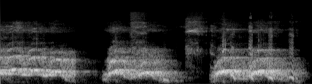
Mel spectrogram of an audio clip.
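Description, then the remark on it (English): A dog barks in three drawn-out, loud bursts with brief pauses between them, the yowling barks rising and falling in pitch. No one speaks. “The dogs are bowing. Whose woofer was that?”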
